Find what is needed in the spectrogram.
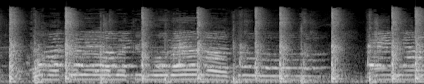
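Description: A group of children singing a praise hymn together, with steady rhythmic hand-clapping about two to three claps a second.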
